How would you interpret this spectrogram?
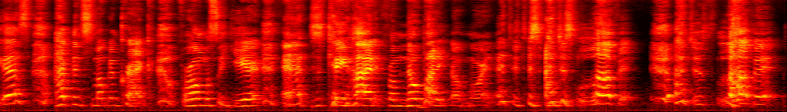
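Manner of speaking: high voice breaking into bursts; hammed-up emotional confession. Woman confesses year-long habit to him, overwrought. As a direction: gush it out, half laughing, half crying.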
